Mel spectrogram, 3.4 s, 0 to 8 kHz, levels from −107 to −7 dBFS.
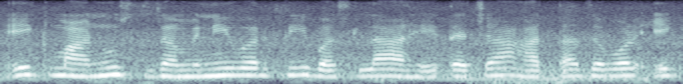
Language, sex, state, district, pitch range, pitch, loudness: Marathi, female, Maharashtra, Mumbai Suburban, 190-220 Hz, 200 Hz, -14 LUFS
